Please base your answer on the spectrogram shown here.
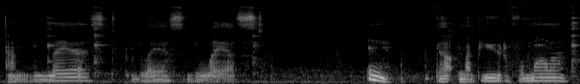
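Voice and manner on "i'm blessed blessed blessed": softer each time until whispered; fading to a whisper. Real, not acted. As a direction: let each blessed fade to a breath. Counting blessings, fading out.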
